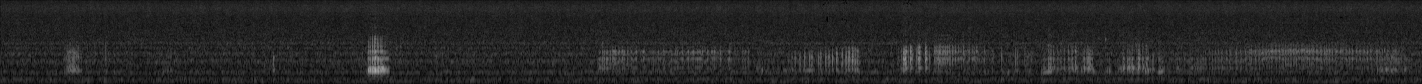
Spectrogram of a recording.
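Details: In April near a gorge on the Kamo River in Itoshima, Fukuoka, Japan, wild Tago's brown frogs give a single sharp note, then several rapid grating pulse trains in clusters, set against a constant low rush of stream water.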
